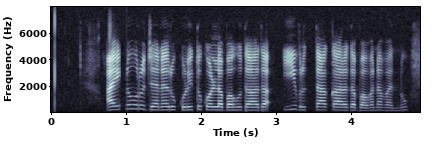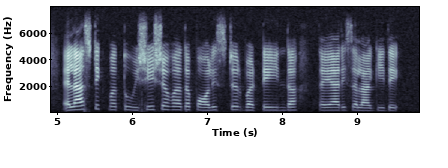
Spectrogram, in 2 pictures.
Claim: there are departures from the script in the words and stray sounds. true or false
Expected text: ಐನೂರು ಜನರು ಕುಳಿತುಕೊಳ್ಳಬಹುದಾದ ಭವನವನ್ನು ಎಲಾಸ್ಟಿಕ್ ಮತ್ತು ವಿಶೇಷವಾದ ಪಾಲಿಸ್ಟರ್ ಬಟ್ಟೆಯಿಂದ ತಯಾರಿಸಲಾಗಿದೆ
true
